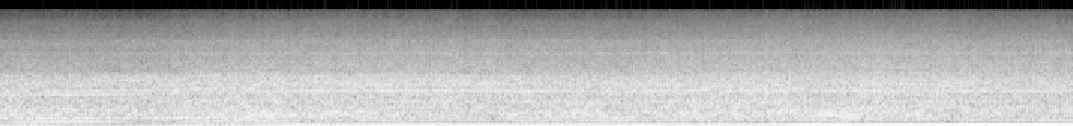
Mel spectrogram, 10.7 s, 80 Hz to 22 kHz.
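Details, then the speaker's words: Rotax 503 two-stroke engine on a Challenger 2 ultralight, revved high then throttle dropped to low revs: uneven rattling, stumbling beat, the engine "death rattle" (four-stroking), at first mistaken for the re-drive. "well what you heard there was What's called the death rattle that rattling noise from the engine um let's listen to it one more time I'm going to rev the engine up and then drop the throttle and you're gonna hear that sound listen carefully"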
